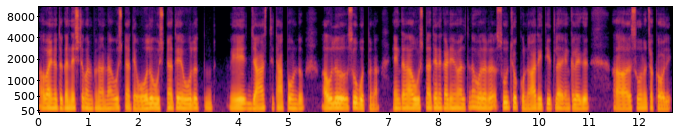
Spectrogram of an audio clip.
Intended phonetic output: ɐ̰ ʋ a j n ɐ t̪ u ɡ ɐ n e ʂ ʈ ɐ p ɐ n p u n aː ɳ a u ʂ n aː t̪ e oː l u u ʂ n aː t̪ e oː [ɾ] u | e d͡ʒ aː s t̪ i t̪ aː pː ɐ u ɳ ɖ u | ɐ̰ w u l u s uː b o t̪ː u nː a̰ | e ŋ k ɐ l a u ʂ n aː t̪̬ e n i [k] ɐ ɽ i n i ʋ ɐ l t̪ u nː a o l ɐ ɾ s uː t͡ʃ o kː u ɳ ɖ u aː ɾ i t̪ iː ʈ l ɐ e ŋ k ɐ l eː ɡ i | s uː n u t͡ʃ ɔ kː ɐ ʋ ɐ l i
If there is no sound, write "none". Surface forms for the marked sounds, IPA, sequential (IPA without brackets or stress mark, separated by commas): l, k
